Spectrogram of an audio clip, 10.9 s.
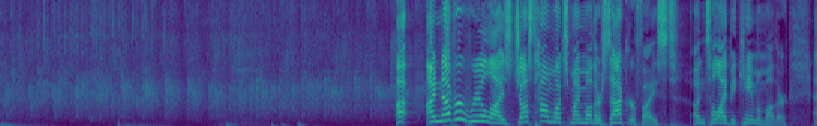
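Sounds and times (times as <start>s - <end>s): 
crowd applauding: 0.0s - 6.4s
speech: 5.3s - 10.8s.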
